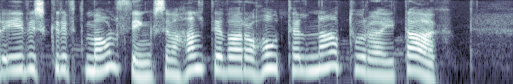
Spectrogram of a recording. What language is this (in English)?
Icelandic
